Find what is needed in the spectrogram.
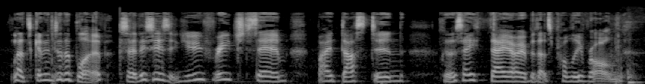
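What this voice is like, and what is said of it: Slightly funny, sick-sounding voice. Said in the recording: “I have COVID ... My voice sounds a little bit funny”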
